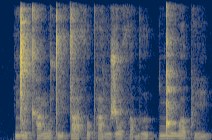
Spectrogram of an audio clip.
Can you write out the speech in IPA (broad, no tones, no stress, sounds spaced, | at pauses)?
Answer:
ŋ͡ǀ e kʰ a ŋ o t i t a θ o pʰ a v u ʒ o θ ʌ b ɯ | ŋ͡ǃ e β ʌ pʰ i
